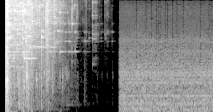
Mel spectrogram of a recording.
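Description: Glass shattering: a sudden crash with bright, high ringing pieces that die away over about a second and a half. After a moment of silence, a faint steady room hiss begins.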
